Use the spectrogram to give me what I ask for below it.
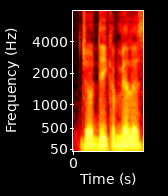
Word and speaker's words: DeCamillis: Joe DeCamillis, that's how you say his name?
